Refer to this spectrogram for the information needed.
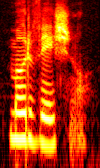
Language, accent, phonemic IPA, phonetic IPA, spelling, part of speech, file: English, US, /ˈmoʊ.tə.veɪ.ʃ(ə.)nəl/, [ˈmoʊ.ɾə.veɪ.ʃ(ə.)nəl], motivational, adjective, En-us-motivational.ogg
- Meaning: Tending or intended to motivate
